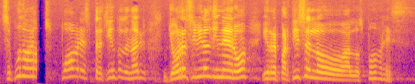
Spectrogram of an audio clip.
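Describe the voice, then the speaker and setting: A scheming male disciple scoffs with fake-pious indignation, as a preacher puts him on. The voice is high and bright, and the words ring out with a long reverb through a church hall. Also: moderate pace. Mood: scoffing.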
